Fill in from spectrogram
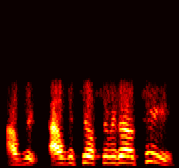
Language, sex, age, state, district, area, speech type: Odia, female, 45-60, Odisha, Angul, rural, conversation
